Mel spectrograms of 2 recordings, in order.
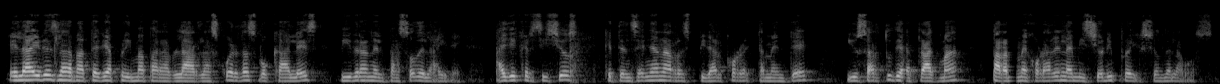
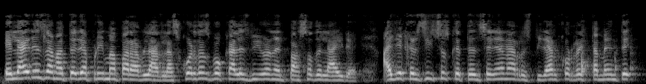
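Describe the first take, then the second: First: One flat tone; same-tone delivery. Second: Fast, unvarying speed; same rushed pace. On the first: Demonstrating monotone reading of a voice text. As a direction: read it all on one note. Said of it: "Mismo tono, ¿no?". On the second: Demonstrating fixed fast pace on the same text. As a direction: race through it at one tempo. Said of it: "La misma velocidad". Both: Shown as a demonstration.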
